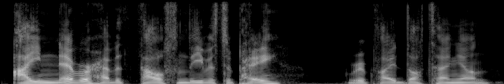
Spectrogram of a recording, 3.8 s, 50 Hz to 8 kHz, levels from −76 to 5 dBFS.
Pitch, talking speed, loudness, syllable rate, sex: 120 Hz, 160 wpm, -21 LUFS, 5.3 syllables/s, male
